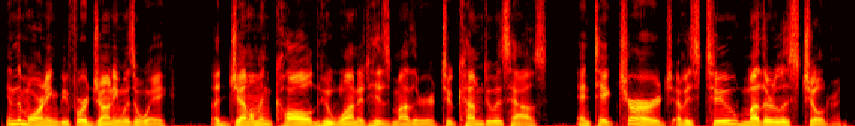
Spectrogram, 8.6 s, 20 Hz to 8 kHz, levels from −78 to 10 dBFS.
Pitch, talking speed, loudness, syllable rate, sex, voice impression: 135 Hz, 190 wpm, -19 LUFS, 5.5 syllables/s, male, masculine, adult-like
